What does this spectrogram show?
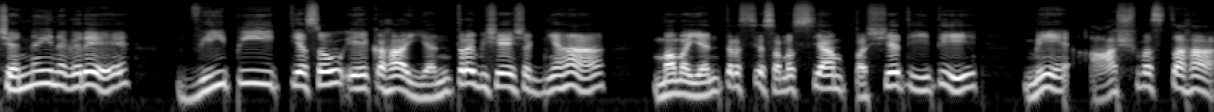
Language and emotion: Sanskrit, happy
